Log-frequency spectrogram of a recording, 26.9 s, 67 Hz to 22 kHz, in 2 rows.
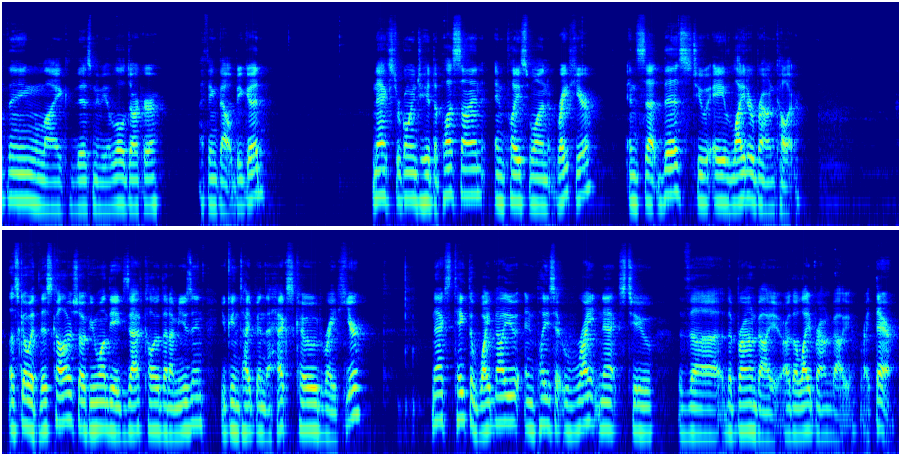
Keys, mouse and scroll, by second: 4.4-9.6 drag, 10.1-11.9 drag, 12.2-16.6 middle drag, 18.4-21.0 middle drag, 21.0-22.8 drag.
